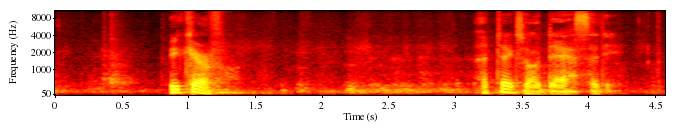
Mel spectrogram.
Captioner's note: audience laughs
